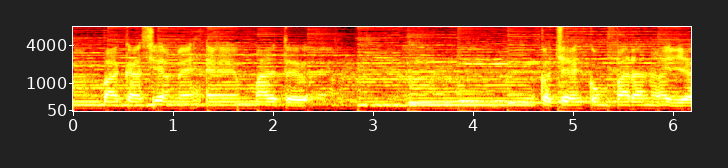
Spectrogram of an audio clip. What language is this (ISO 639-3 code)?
spa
